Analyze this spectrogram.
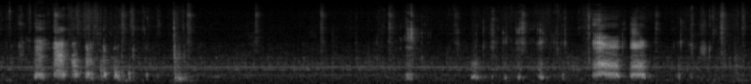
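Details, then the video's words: Five-week-old poodle puppies at play, black toy and white dwarf pups named Bullet, Elsa, Erin and Mikasa, giving a cluster of rough, growly bursts near the start, scattered soft grunts, then two louder yelping growls near the end. "Lekande pudelvalpar. Playing poodle puppies."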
